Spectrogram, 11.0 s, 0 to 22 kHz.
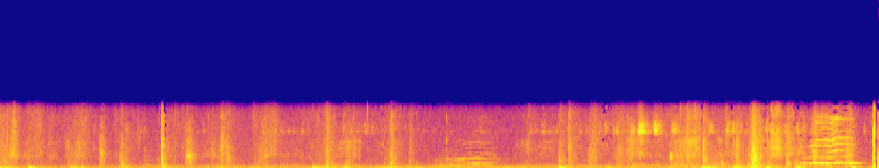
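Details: An 11-year-old female house cat whinges at dinner time while her owner puts canned food in her bowl. Two short, wavering meows sound midway and near the end, amid clattering, tapping and kitchen noise.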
